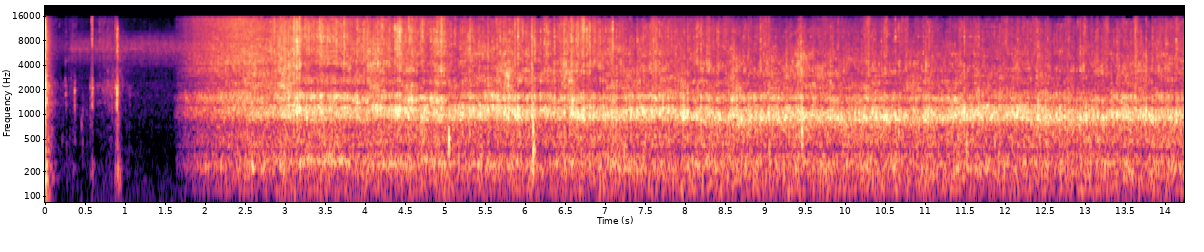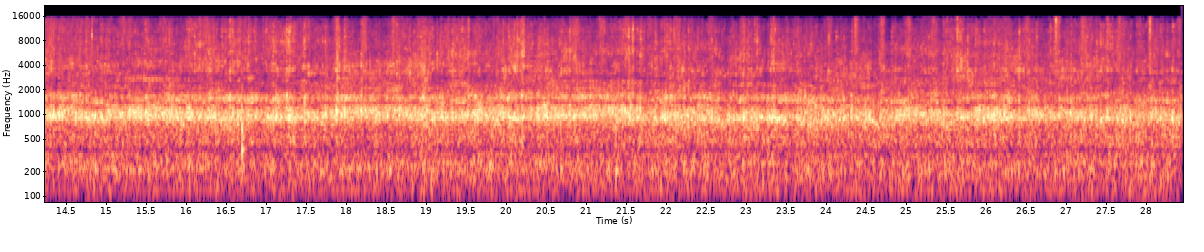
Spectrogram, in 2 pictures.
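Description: Garbage disposal used as an apple scratter, switched on about two seconds in and then running steadily as chopped apple pieces are pushed down into it. A short sharp knock comes right at the start.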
